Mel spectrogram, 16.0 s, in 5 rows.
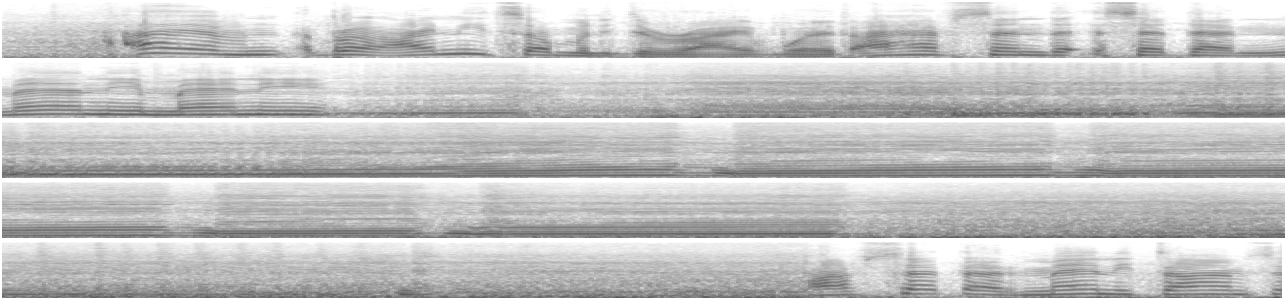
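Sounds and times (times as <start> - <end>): dirt bike engine accelerating: 3.6 - 14.9.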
